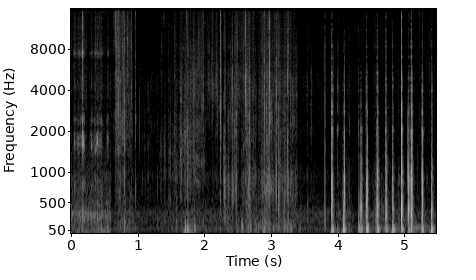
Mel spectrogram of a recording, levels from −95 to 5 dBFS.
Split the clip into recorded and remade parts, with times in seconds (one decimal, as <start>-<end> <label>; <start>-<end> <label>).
0.0-2.7 recorded; 2.7-3.7 remade; 3.7-5.5 recorded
